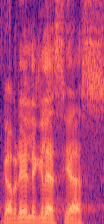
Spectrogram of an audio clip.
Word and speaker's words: Gabriel Iglesias: everybody my name is gabriel iglesias that's gabriela if you can say it right and you're about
